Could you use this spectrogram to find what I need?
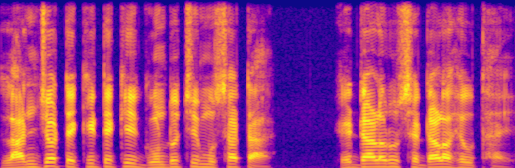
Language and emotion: Odia, neutral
